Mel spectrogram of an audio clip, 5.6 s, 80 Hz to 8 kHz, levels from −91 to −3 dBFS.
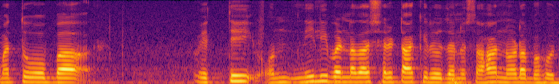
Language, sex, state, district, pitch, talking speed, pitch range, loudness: Kannada, male, Karnataka, Bangalore, 155 Hz, 105 wpm, 150-165 Hz, -17 LUFS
